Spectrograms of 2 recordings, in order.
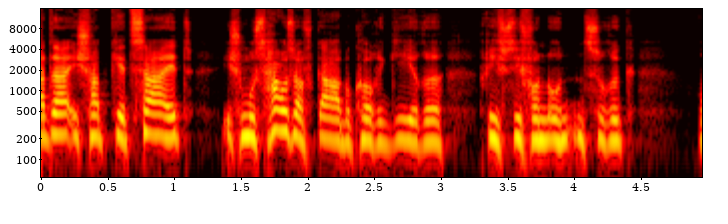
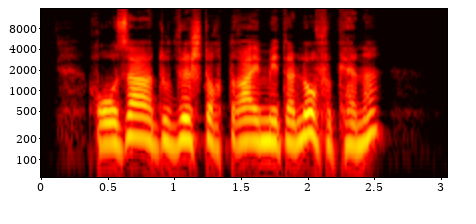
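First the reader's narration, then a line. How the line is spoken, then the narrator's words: Growling. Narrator (German): knurrte Martel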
